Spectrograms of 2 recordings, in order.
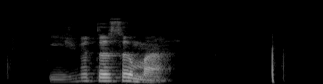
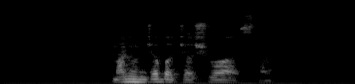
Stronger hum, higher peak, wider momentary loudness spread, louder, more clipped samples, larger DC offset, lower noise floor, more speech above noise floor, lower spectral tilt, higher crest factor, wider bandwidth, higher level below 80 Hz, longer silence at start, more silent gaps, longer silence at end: neither; first, -14 dBFS vs -24 dBFS; first, 22 LU vs 13 LU; first, -30 LUFS vs -40 LUFS; neither; neither; first, -80 dBFS vs -73 dBFS; first, 50 dB vs 34 dB; about the same, -5 dB/octave vs -5.5 dB/octave; about the same, 20 dB vs 20 dB; second, 9.4 kHz vs 15.5 kHz; second, -76 dBFS vs -68 dBFS; second, 0.5 s vs 1.15 s; neither; first, 1.55 s vs 0.85 s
